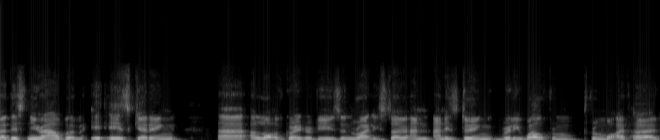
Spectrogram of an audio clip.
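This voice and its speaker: At a moderate pace, a man with a fairly low pitch speaks in an ordinary speaking voice with fairly even intonation. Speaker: podcast host. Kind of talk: casual interview questions.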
